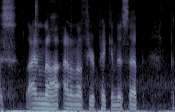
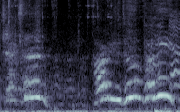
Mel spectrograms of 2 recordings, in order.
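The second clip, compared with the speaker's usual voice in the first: joyful reunion. Real, not acted. Greeting son after the trip.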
